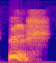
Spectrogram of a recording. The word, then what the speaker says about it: Rush: that last guy's name roosh okay even though it's spelt rush but it's rouge apparently um dragon lee and rush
